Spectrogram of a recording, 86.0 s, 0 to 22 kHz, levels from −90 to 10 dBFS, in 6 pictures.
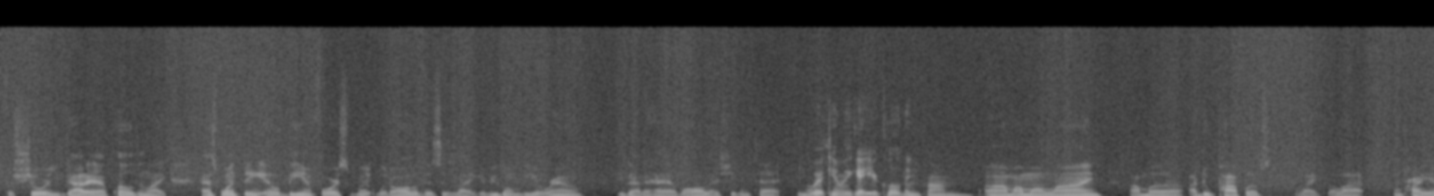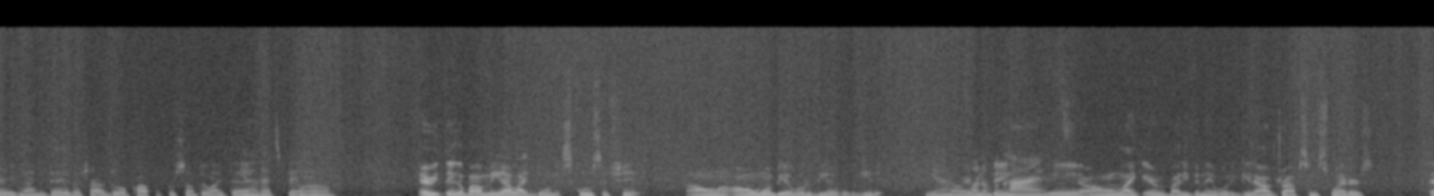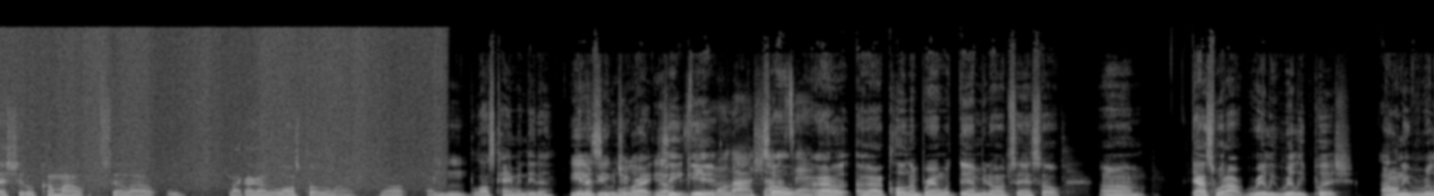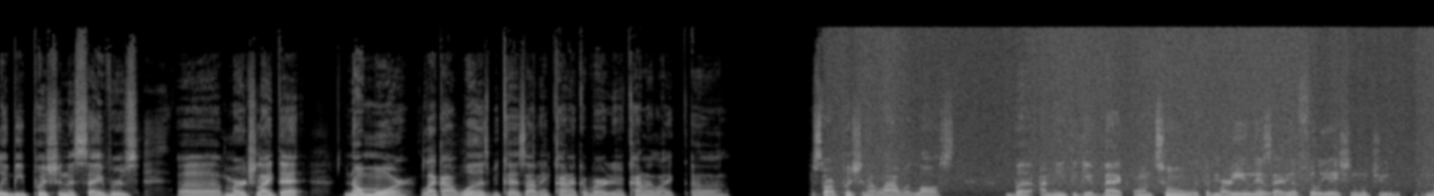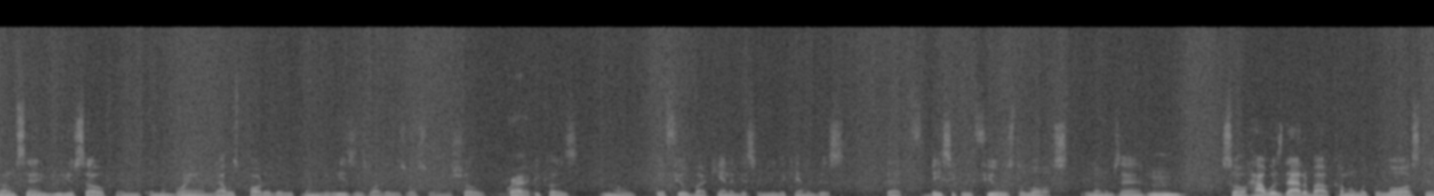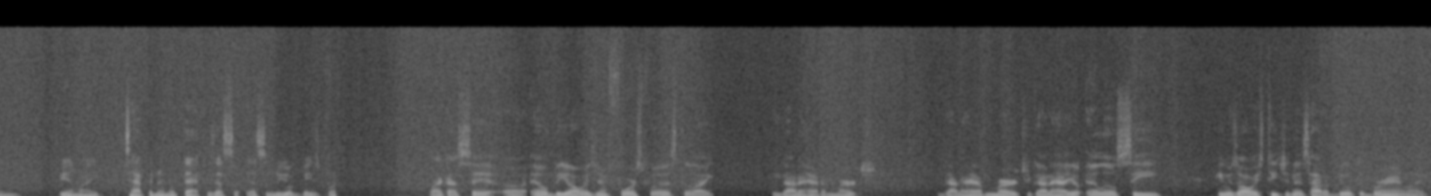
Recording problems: hiss; loud; until 33 s and from 51 s on; 7 dB below the speech

